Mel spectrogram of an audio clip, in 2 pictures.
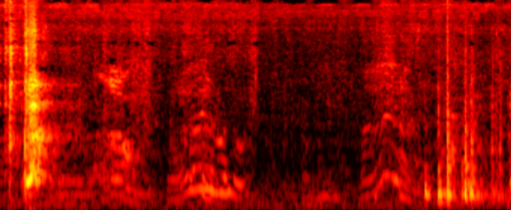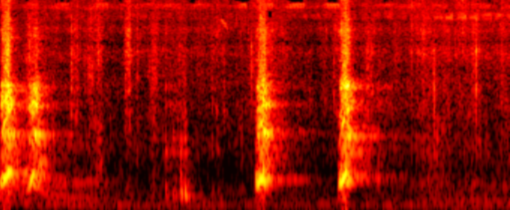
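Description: A dog barking several times in short, sharp barks, with whining or yelping in between.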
